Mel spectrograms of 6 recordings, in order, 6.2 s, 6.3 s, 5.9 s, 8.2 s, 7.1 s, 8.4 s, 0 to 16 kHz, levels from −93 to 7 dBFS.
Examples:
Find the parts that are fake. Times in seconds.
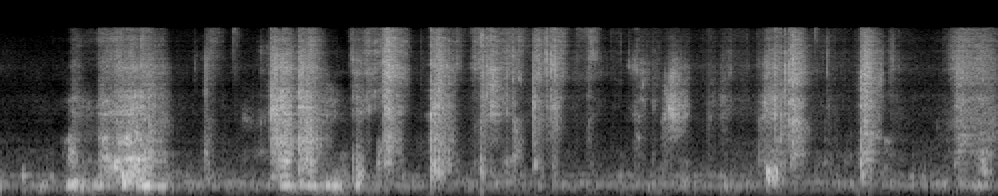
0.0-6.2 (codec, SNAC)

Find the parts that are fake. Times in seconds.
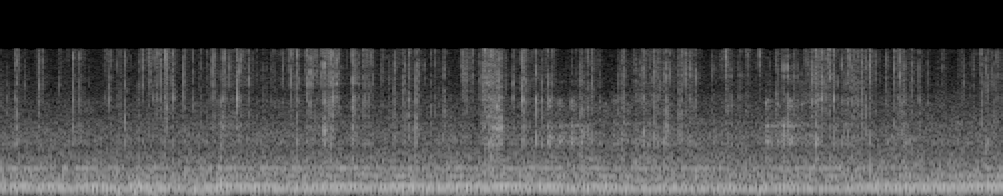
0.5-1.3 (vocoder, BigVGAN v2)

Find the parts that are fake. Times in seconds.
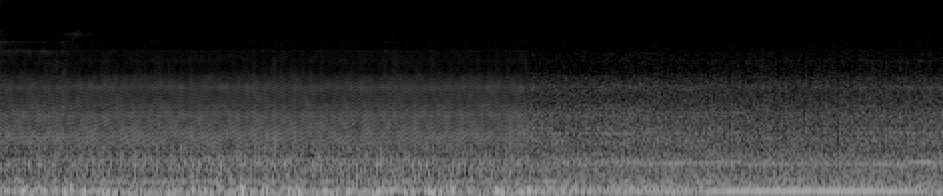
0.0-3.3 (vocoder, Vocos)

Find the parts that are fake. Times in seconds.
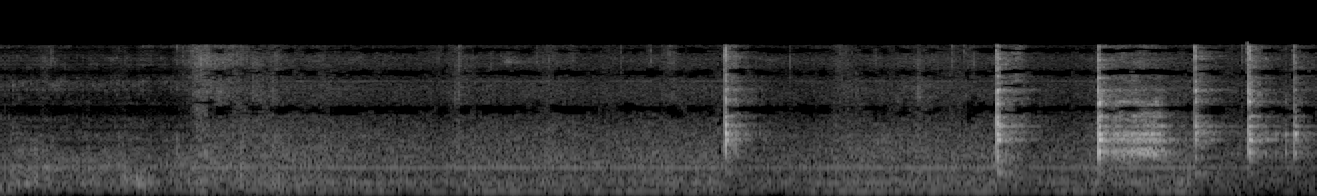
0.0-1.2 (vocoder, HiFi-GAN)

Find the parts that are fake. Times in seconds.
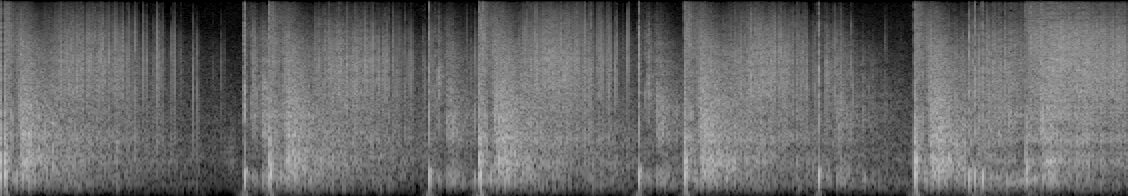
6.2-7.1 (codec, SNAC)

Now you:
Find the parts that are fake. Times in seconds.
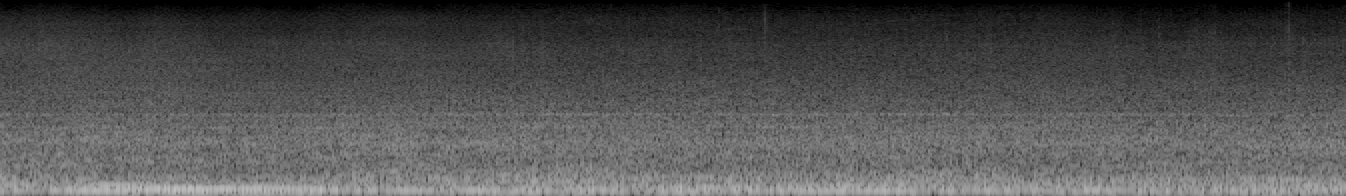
0.0-3.2 (autoencoder, DAC-VAE); 6.5-7.0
